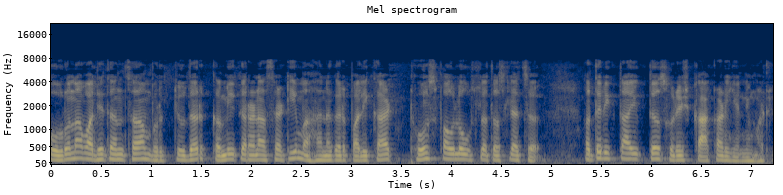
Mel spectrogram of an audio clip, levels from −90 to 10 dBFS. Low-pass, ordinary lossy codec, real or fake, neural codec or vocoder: none; none; fake; codec, 16 kHz, 16 kbps, FunCodec, trained on LibriTTS, 50 frames a second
